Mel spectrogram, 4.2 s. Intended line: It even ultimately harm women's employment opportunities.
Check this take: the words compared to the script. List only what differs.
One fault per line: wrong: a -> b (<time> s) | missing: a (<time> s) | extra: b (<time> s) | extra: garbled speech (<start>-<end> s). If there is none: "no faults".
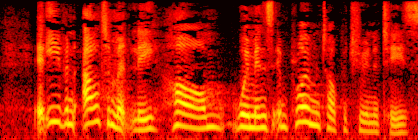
no faults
